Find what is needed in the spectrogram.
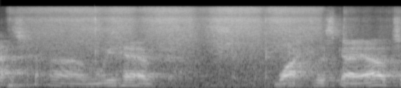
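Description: A palm rubbing across the sanded body-filler surface of a car trunk lid, a dry hiss most evident in the first half, as the panel is felt by hand for waves after block sanding. An indistinct voice is heard over it.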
